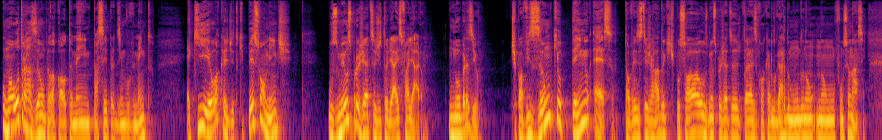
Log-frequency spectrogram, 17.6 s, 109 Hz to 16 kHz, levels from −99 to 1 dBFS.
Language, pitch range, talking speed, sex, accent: English, 110-135 Hz, 165 wpm, male, Brazilian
